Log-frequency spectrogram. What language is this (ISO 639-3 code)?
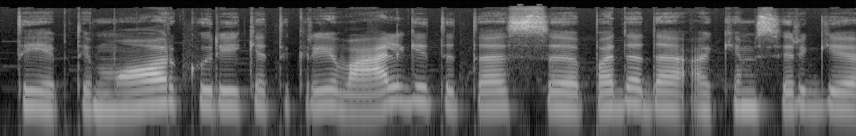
lit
